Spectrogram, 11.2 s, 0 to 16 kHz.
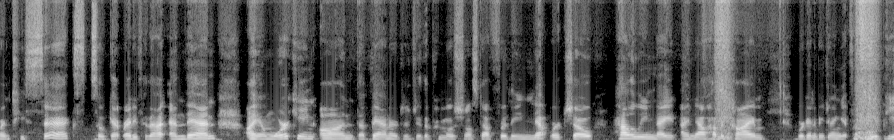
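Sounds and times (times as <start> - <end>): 
speech: 0.0 - 11.1
dog sneezing: 9.0 - 9.2, 10.7 - 11.0.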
